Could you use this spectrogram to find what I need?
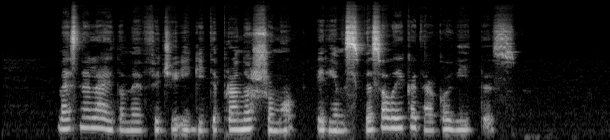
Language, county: Lithuanian, Kaunas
